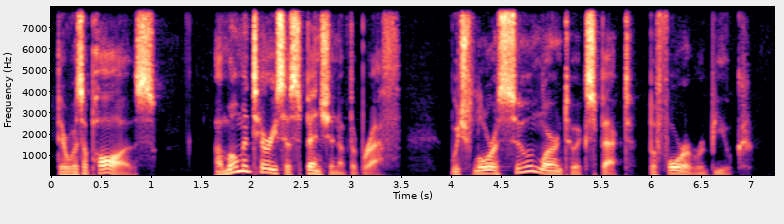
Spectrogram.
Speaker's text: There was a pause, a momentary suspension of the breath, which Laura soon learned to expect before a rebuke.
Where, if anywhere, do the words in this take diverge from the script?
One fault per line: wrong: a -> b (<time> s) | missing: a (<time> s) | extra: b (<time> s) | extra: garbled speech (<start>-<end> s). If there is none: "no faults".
no faults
